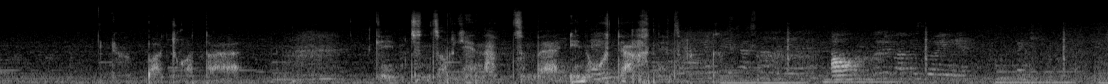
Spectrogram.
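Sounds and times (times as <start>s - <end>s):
faint music: 0.0s - 11.0s
quiet speech: 1.0s - 2.4s, 3.7s - 10.8s.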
